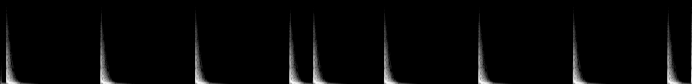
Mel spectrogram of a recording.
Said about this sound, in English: We have the kick, which is the identical kick,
